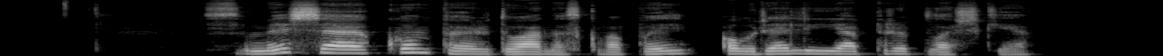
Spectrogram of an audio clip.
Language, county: Lithuanian, Kaunas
